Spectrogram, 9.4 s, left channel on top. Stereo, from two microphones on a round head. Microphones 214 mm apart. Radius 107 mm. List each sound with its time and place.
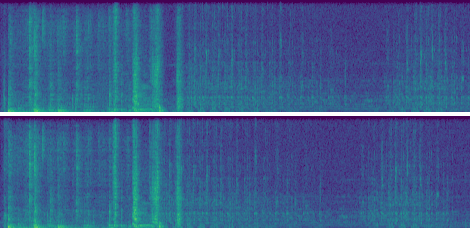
0.1 s footsteps: 35° right (ahead or behind), 0.9 m; by 3.2 s 40° left (ahead or behind), 1.7 m
2.2 s tape being pulled: 20° right (ahead or behind), 0.5 m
